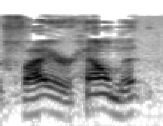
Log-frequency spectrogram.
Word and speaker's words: Feuerhelm: few of those Services how do I pronounce that fewer Helm a fe Helm and one thing it said it was German for fire helmet but I asked her I asked Jessica you know hey I'm I'm going to say your name so don't let me message up how do you pronounce it and she s back yeah it's a few different ways but we just say fire Helm I wow that's easy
